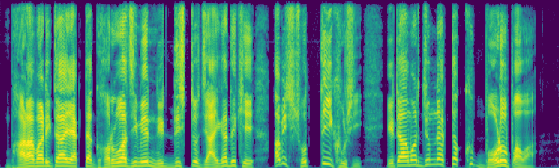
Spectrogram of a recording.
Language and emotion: Bengali, surprised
